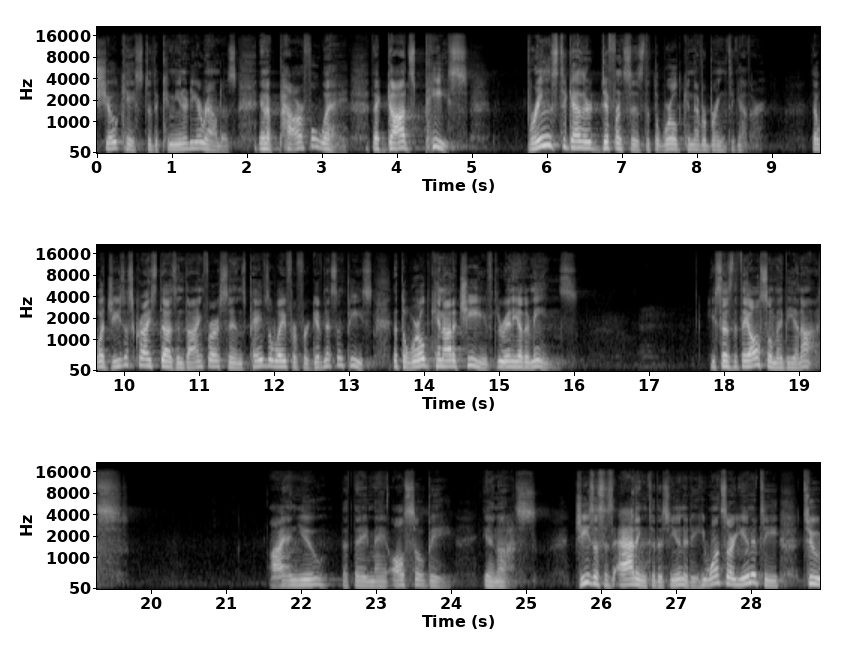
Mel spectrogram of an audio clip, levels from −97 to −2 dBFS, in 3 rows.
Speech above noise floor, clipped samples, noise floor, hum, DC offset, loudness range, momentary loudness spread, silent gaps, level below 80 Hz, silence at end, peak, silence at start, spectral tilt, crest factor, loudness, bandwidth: 46 dB; under 0.1%; -76 dBFS; none; under 0.1%; 7 LU; 16 LU; none; under -90 dBFS; 0 s; -12 dBFS; 0 s; -5.5 dB/octave; 20 dB; -31 LUFS; 17 kHz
